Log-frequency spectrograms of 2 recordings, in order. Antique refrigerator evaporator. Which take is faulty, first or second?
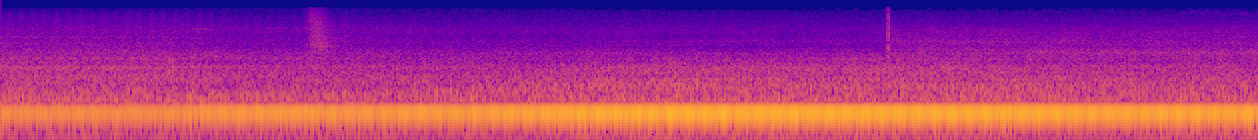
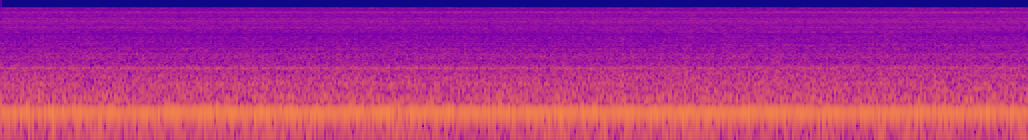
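second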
